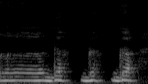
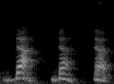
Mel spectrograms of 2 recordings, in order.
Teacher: get the feeling of that g sound where the back of the tongue goes up instead of the front. Instead of saying d.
